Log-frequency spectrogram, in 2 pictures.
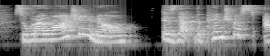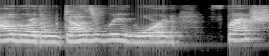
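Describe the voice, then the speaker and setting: A woman speaks at a fairly slow pace in an animated tone, her medium pitch showing ordinary variation. Audible room echo surrounds her voice. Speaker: Pinterest marketing trainer. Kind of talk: online training webinar.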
